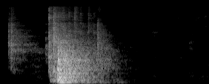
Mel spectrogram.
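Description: A door shutting with a loud bang about half a second in, preceded by a fainter rustle.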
